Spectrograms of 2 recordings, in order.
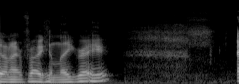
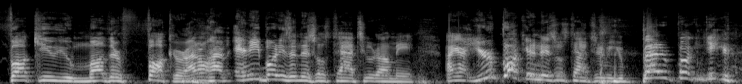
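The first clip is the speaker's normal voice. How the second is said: retold angry outburst. Storyteller voicing Crystal's reaction to the tattoo, mock-angry rant. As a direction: act out her indignant tirade, building in pitch. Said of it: "she got so mad".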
